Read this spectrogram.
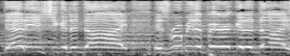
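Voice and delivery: mock child's wail, rising high; imitating crying kids. Kids asking Daddy about the sick parrot, mock tearful pleading. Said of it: "The kids were crying".

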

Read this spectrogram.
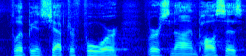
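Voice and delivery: ordinary delivery

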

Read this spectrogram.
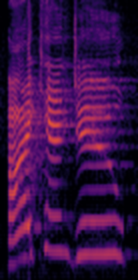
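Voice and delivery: high, slow loud prompt; leading recitation. Shown as a demonstration. Pastor starting the verse for the kids, high and slow. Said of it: "So read them with me".

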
